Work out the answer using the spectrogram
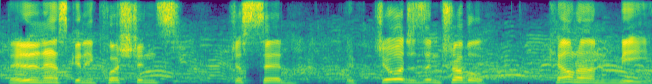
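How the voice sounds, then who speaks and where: A man playing a flushed, excited uncle bursting with good news in a radio drama. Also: high-pitched, normal speed, natural voice. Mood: excited, jubilant. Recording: busy crowd noise behind. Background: crowd bustle.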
